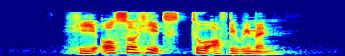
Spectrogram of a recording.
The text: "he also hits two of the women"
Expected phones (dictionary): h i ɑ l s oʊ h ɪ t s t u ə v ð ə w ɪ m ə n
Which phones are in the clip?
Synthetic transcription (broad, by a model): h i ɑ l s oʊ h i t t u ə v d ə w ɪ m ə n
